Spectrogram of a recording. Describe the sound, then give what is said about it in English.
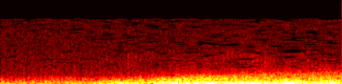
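A deep, rumbling blast from Holbrook's second bomb swells up and rolls on for over a second, a heavy low roar that grows louder toward the end with no voices. “That explosion we just heard was Holbrook's second bomb.”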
